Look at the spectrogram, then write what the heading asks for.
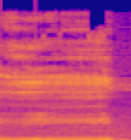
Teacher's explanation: या साकिन है, या साकिन से पहले ज़ेर आ रहा है, या मद्दा हो रहा है, लिहाजा या मद्दा को एक अलिफ यानी 2 हरकत के बराबर खींच के पढ़ेंगे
